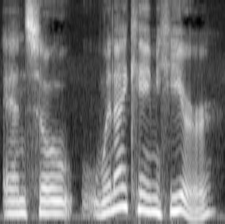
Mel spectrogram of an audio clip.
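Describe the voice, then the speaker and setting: A man's voice: fairly high pitch, lively intonation, takes it slowly, a little mellow, dry recording. A man from Tanzania hosting a radio interview, talking in a rambling, chatty way with many restarts. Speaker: radio host. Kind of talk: casual interview chat.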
